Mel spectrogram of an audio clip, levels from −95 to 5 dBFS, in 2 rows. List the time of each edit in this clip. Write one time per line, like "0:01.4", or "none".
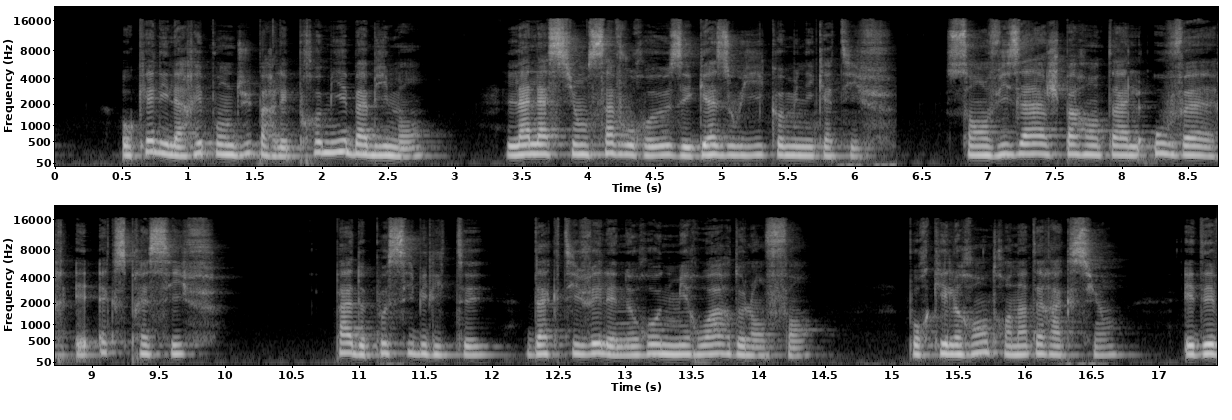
0:06.6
